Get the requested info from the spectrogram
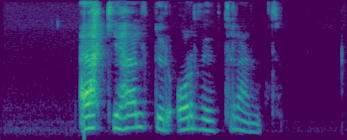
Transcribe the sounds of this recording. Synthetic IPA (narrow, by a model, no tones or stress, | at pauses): ɛhcɪɦɛlt̪ʏɾɔɾðɪðt̪ʰɾɛnt̪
